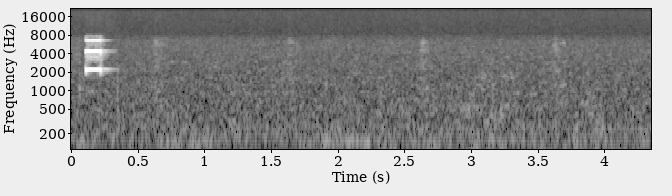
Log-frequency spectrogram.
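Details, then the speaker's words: Aneng ST181 digital clamp-on multimeter on continuity setting: a single brief high beep, then silence; the continuity buzzer works, though the speaker sounds puny and not loud. "So that's what it sounds like. Not the loudest. Sounds like the speaker is pretty puny. But it works."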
